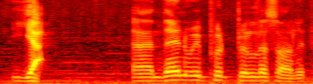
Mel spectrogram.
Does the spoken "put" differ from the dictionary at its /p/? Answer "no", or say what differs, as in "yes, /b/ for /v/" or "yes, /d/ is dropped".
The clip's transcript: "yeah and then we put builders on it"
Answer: no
